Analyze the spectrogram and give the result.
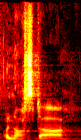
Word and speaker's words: Nostr: Nostar, as it should be pronounced,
